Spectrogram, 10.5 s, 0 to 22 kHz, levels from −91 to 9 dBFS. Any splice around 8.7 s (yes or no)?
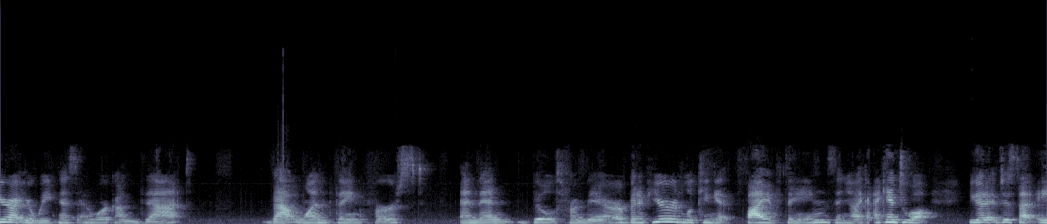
yes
